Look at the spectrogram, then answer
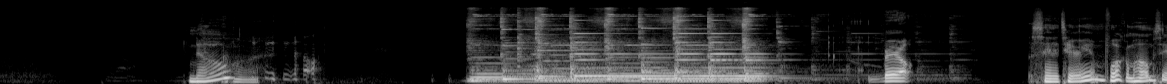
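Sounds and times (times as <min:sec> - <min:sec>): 
speech: 0:01.9 - 0:03.3, 0:08.8 - 0:09.2, 0:10.3 - 0:11.6
bell ringing at start of song: 0:04.7 - 0:09.7.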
